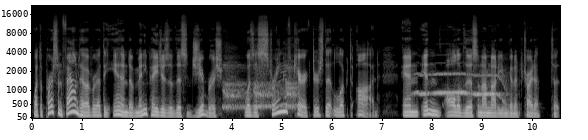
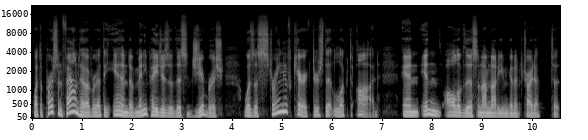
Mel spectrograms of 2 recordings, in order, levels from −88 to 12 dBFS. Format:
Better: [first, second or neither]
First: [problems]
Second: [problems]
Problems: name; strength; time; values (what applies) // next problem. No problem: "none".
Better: second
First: dog barking; noticeable; from 4 to 5.5 s and from 7.5 to 9.5 s; peak 4 dB below the speech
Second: none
